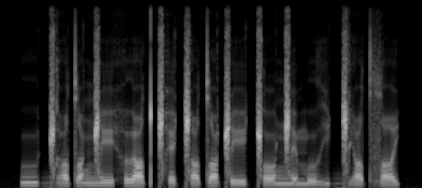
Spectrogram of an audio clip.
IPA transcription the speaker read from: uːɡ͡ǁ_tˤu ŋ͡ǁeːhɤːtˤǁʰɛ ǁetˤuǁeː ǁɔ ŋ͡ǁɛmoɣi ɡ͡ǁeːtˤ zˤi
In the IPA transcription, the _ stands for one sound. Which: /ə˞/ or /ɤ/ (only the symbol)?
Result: ɤ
